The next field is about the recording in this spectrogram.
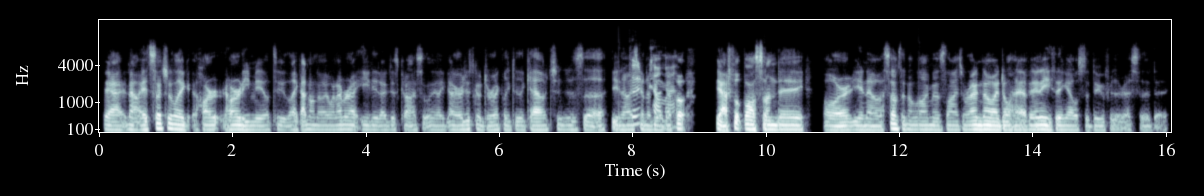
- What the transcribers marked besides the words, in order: tapping
- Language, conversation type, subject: English, unstructured, What meal brings back strong memories for you?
